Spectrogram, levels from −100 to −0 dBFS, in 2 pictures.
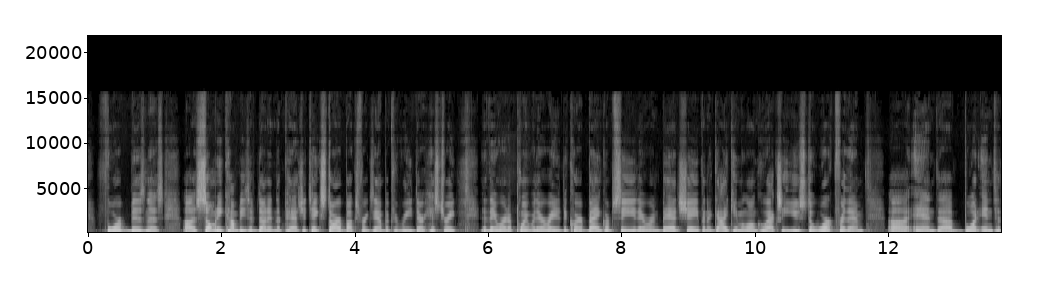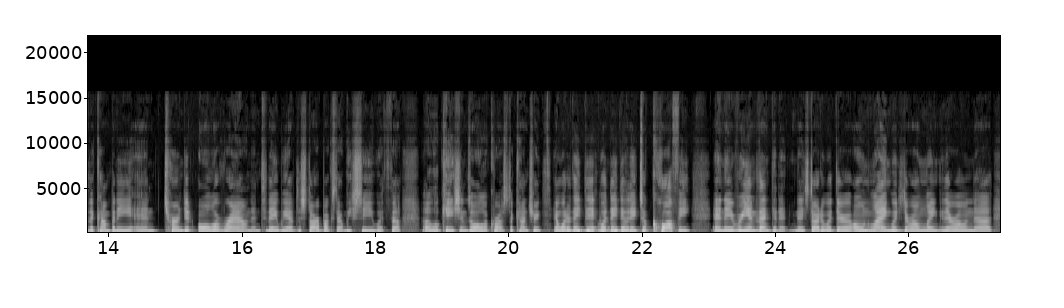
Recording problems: none

